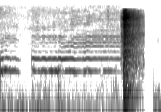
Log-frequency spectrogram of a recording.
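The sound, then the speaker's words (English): A thin mosquito wing whine from a male and female pair synchronising their wing beats in courtship holds a steady buzzing pitch, breaks off briefly, resumes, then ends in a short loud burst of hissing noise. No one speaks. “An attracted pair will synchronise their wing beats, gradually increasing their speed.”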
